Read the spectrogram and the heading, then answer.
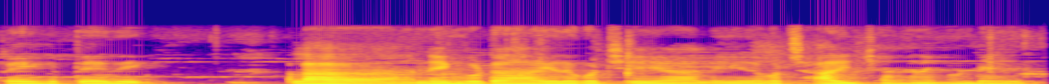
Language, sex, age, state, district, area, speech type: Telugu, male, 18-30, Telangana, Medchal, urban, spontaneous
